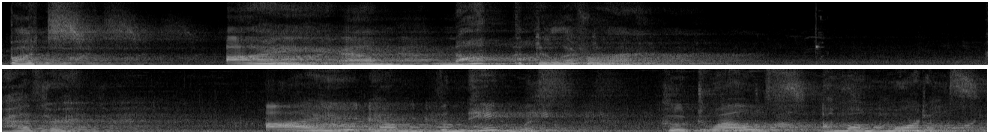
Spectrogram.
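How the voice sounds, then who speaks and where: Solemn game goddess, super slow halting words, huge echo, noisy ambience. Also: female voice, on the high side. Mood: solemn, serene. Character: solemn, ethereal nameless goddess speaking humbly. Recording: cavernous echo, long reverb, background ambience noise.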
